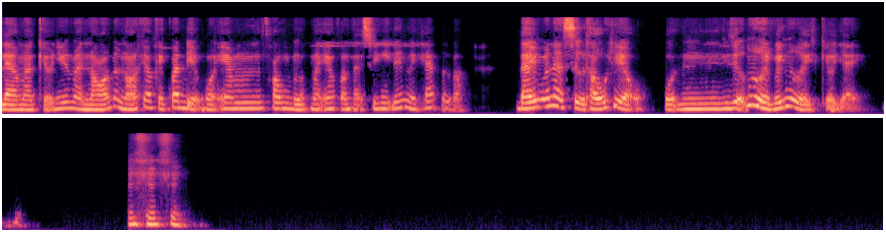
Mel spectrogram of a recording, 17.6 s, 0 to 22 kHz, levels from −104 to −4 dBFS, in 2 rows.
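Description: No technical faults can be heard anywhere in the recording; the speech signal stays steady and continuous throughout.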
